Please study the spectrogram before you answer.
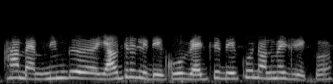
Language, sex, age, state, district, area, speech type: Kannada, female, 30-45, Karnataka, Uttara Kannada, rural, conversation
